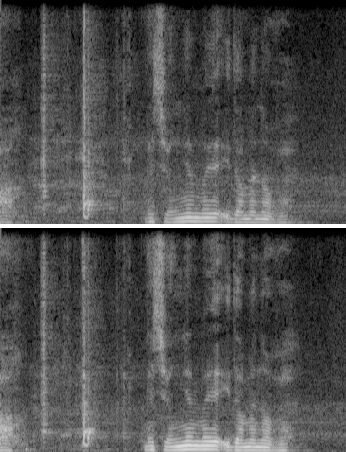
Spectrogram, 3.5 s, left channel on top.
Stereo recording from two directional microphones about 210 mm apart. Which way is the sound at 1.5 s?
15° right (ahead or behind).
